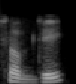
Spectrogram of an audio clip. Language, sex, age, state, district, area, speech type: Assamese, male, 45-60, Assam, Dhemaji, rural, conversation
